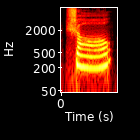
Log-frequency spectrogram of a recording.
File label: "shou3", pinyin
